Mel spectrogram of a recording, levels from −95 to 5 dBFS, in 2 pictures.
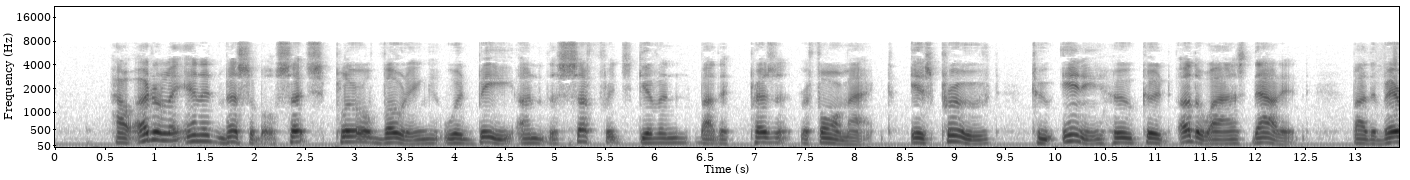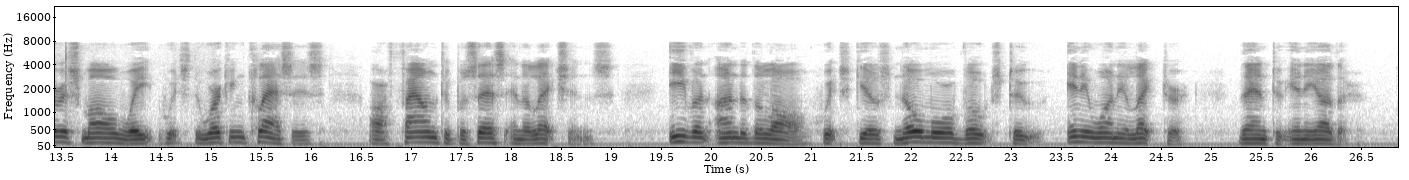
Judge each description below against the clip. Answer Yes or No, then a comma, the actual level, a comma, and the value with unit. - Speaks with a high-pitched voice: No, low, 125 Hz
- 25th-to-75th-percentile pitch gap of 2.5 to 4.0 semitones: Yes, average, 3.7 semitones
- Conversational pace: No, slow, 130 wpm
